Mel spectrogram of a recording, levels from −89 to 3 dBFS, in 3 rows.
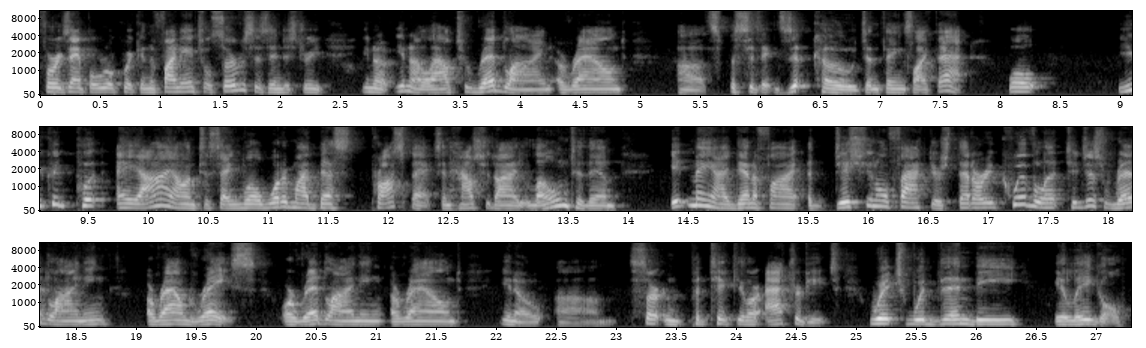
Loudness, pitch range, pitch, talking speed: -25 LUFS, 130-170 Hz, 150 Hz, 160 wpm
